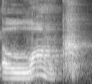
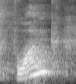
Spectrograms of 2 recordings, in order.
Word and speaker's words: Lunk: I always think it's flunk or I always think it's lung like lungs like human lungs and I'm like I don't know why I have a hard time remembering lunk lunk it's like link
